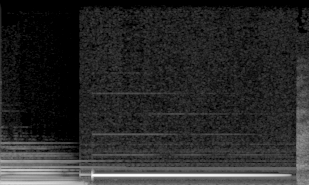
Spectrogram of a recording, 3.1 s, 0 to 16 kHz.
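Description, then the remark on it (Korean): A single sustained electronic beep, a clear steady pure tone lasting about two seconds, preceded by a brief blip and the tail of background music, a radio time signal marking 6:30. “LG 코드 제로 A9 컴프레서가 6시 30분을 알려드립니다”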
